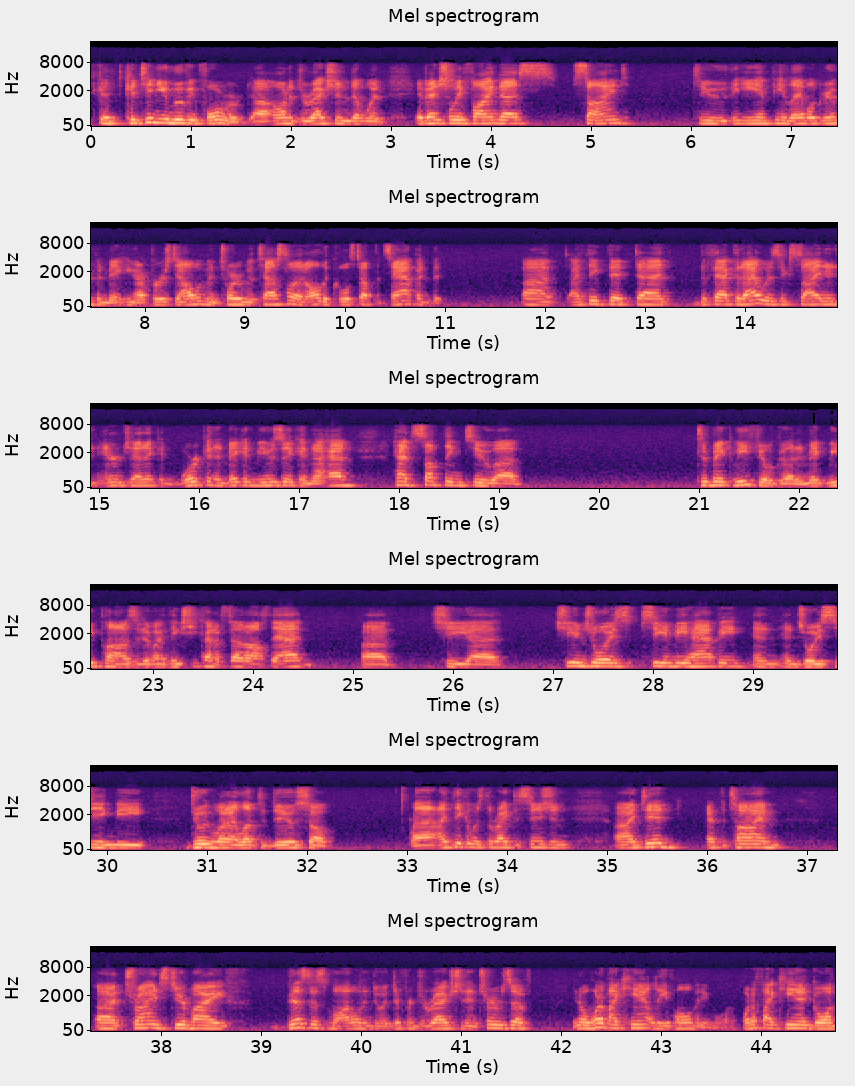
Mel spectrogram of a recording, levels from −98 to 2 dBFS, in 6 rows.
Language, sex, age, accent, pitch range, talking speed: English, male, 40-59, American, 130-150 Hz, 185 wpm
